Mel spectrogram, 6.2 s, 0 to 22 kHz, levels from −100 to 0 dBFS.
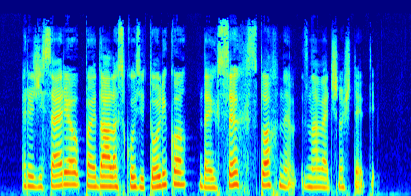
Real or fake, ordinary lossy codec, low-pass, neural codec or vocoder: fake; MP3, 64 kbps; 19.8 kHz; codec, 44.1 kHz, 7.8 kbps, Pupu-Codec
